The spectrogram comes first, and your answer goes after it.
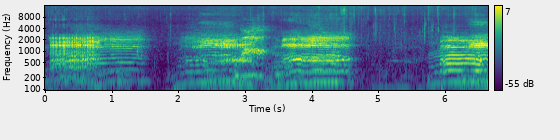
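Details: Sheep, eighty ewes that have given birth, for sale at Fkih Ben Salah: four strong, trembling bleats in steady succession, each about a second long, separated by brief quiet gaps.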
